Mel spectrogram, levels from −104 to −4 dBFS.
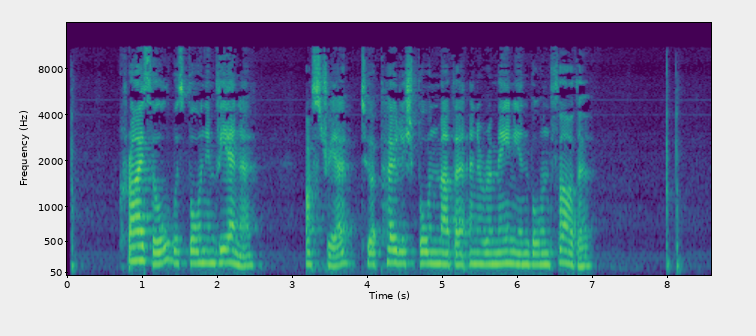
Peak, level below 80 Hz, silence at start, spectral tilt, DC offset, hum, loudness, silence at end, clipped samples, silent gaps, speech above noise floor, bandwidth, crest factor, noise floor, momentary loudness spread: -8 dBFS; -66 dBFS; 0.05 s; -4 dB/octave; under 0.1%; none; -28 LUFS; 0.45 s; under 0.1%; none; 41 dB; 11.5 kHz; 20 dB; -68 dBFS; 18 LU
